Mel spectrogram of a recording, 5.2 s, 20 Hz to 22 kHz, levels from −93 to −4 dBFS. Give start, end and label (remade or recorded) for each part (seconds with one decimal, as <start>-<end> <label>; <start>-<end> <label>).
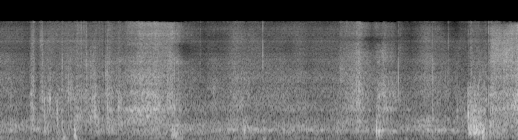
0.0-5.2 remade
